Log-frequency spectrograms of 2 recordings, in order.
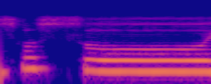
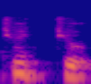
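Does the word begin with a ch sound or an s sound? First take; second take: s sound; ch sound. First: The word begins with an s sound. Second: The word begins with a ch sound. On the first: The parent models the correct word. The speaker calls it right. "Kita akan selalu mengucapkan dengan bahasa yang benar" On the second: The parent copies the child's baby talk. The speaker calls it wrong.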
